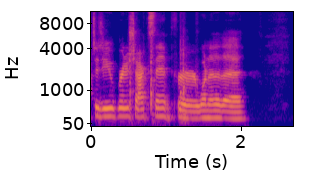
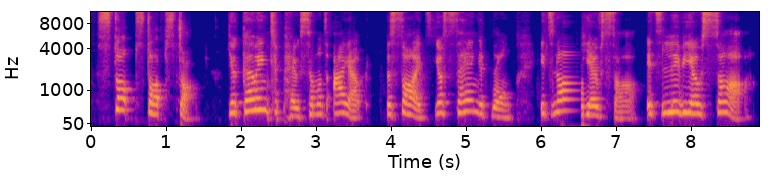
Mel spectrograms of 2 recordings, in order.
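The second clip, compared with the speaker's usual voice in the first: bossy British schoolgirl, high and loud; Hermione Granger; 7 semitones higher, 7 dB louder, slower than usual. Acted. Correcting someone's spell wrongly waved about, bossy British impression. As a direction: scold in a high, slow-drawn British accent. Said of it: "No more Hermione Granger for me".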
